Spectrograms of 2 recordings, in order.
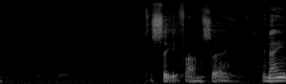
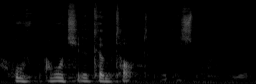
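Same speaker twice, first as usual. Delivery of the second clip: soft, hushed call from the Spirit; still small voice; 9 dB quieter than usual. Acted. Preacher voices the Holy Spirit calling him to talk, hushed. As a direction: speak it softly, as an inner prompting. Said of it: "the Holy Spirit said".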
